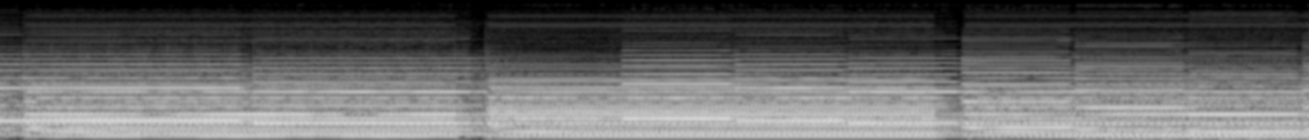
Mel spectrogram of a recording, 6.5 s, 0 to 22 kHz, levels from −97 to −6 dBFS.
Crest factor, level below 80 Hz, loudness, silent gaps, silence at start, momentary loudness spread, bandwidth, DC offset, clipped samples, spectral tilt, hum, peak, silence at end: 12 dB; -60 dBFS; -21 LUFS; none; 0 s; 3 LU; 13.5 kHz; under 0.1%; under 0.1%; -8 dB/octave; none; -8 dBFS; 0 s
